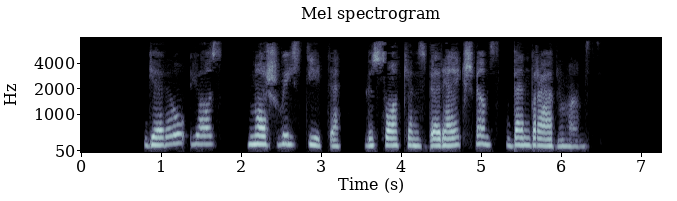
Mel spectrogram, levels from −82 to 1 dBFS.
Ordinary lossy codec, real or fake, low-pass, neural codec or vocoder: MP3, 32 kbps; fake; 7.2 kHz; codec, 24 kHz, 1.5 kbps, HILCodec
